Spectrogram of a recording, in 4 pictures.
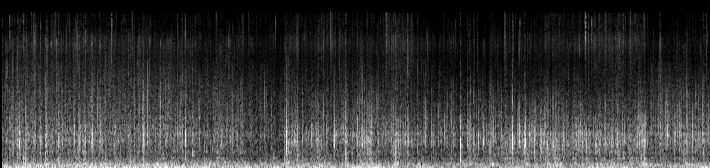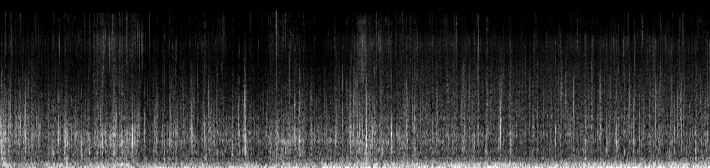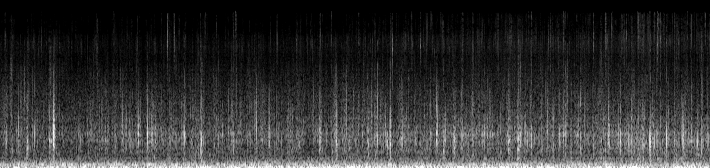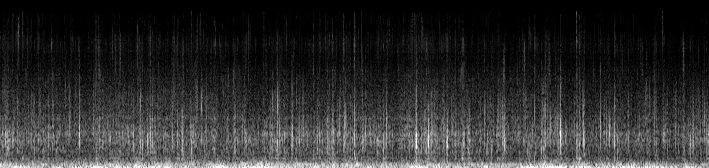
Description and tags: SFX Gravel Road
Driving slowly on a gravel or dirt road
crunch, pop, gravel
